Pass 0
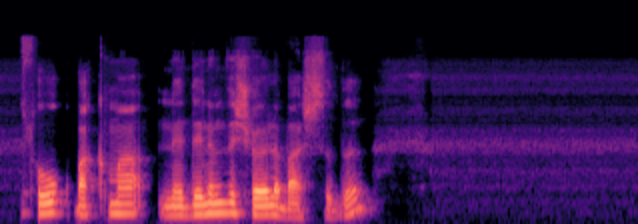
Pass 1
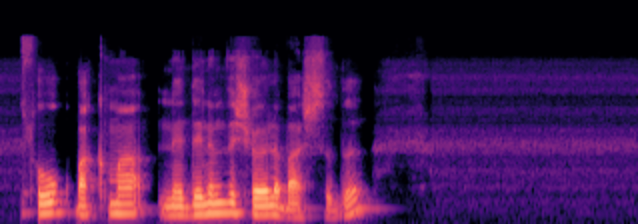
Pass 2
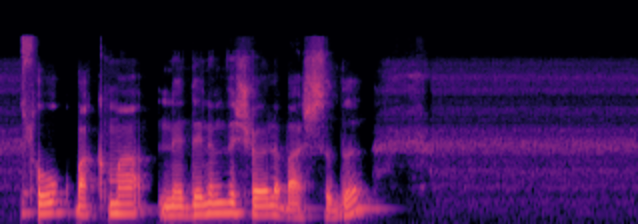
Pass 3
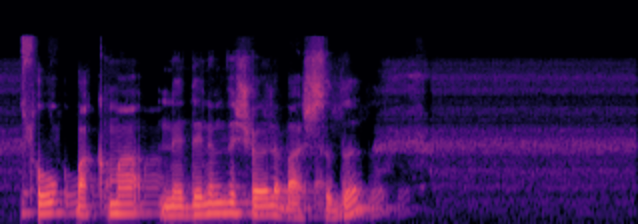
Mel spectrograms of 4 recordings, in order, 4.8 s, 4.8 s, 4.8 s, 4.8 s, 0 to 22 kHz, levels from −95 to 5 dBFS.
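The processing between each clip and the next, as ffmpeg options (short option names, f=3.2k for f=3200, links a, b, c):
-af "bandreject=f=50:t=h:w=6,bandreject=f=100:t=h:w=6,bandreject=f=150:t=h:w=6,bandreject=f=200:t=h:w=6,volume=3dB"
-af "acompressor=threshold=-27dB:ratio=3"
-filter_complex "[0:a]asplit=2[a][b];[b]adelay=199,lowpass=f=2.1k:p=1,volume=-18dB,asplit=2[c][d];[d]adelay=199,lowpass=f=2.1k:p=1,volume=0.23[e];[a][c][e]amix=inputs=3:normalize=0,volume=-3dB"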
